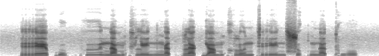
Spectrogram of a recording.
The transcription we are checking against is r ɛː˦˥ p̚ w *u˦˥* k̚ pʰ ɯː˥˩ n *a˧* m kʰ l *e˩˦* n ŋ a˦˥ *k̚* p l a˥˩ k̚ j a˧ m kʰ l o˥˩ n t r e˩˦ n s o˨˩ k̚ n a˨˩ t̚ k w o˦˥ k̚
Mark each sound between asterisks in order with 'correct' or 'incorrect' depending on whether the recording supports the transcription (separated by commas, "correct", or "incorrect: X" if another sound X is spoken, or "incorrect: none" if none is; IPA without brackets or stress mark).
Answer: correct, correct, correct, incorrect: t̚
